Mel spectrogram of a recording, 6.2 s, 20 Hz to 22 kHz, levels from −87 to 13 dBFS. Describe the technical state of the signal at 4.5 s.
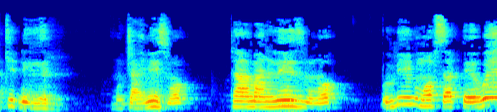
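At 4.5 s you're hearing the same thing that runs through the whole clip: transcoding between lossy codecs, likely. The speech has nothing above about 13.8 kHz, and there's a layered smear where one codec's artefacts have been re-encoded by another, so two sets of coding grit sit on top of each other. The character fits an Opus pass at around 48 kbit/s followed by AAC-LC at a similar rate, with the second encoder wasting bits on the first one's debris.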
